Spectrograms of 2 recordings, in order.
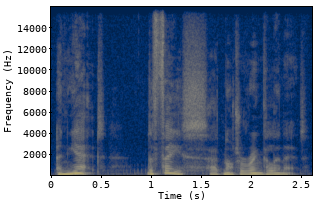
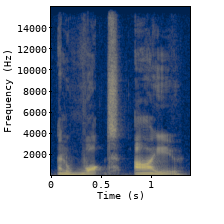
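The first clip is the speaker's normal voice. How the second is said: louder and slow, a firm demand; 7 dB louder, slower than usual. Acted. Scrooge to the strange spirit at his bed, demanding. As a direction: insist on an answer. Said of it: "demanded Scrooge".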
